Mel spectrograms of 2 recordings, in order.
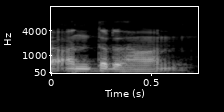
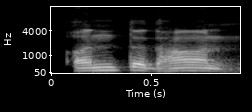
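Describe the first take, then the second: First: अंतर्धान with a clear र before धान; correct form. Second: अंतधान said without the r, as अंत-धान; wrong spelling read out. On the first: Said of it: "ऐसे लिखते हैं अंतर्धान". (अंतर्धान, र साफ़ बोलते हुए) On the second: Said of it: "अंतधान गलत लिखा है". (अंतधान बिना र के, गलत रूप में) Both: Shown as a demonstration.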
